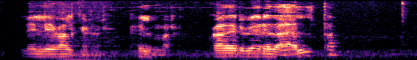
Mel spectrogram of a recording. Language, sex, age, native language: Icelandic, male, 50-59, Icelandic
